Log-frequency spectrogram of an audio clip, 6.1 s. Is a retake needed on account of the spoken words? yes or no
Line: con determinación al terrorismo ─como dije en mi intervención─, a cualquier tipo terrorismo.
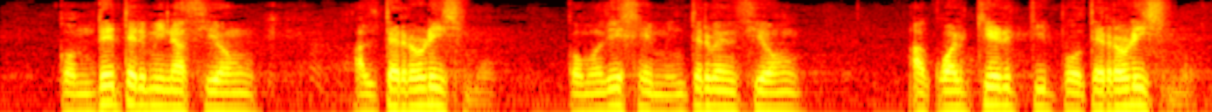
no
